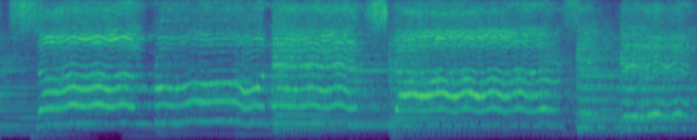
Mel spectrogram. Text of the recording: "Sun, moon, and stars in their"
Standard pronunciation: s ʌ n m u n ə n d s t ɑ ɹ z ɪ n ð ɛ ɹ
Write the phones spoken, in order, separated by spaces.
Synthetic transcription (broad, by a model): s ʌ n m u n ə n s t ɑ l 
